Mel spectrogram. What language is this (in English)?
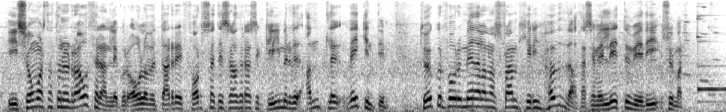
Icelandic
